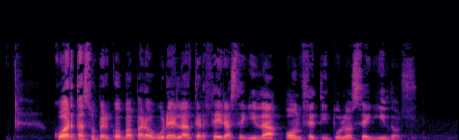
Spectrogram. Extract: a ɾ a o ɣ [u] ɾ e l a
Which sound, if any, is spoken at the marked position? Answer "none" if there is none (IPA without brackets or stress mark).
u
